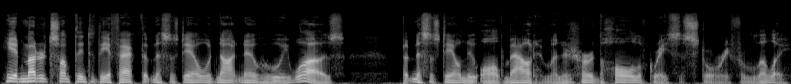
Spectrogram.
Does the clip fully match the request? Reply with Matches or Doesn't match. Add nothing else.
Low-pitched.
Matches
